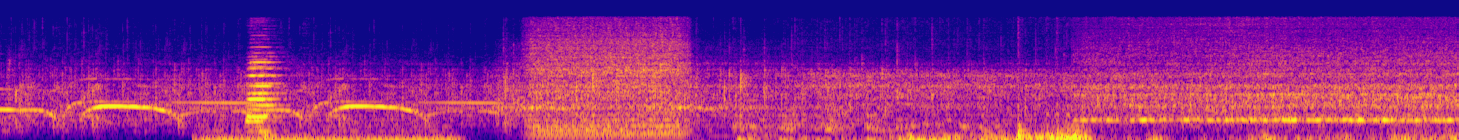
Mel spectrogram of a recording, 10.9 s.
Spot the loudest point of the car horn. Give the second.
2 s.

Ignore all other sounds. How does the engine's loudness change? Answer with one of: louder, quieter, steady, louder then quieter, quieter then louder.
quieter then louder.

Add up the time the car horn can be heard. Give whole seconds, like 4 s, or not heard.
2 s.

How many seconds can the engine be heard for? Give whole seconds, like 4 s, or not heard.
7 s.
